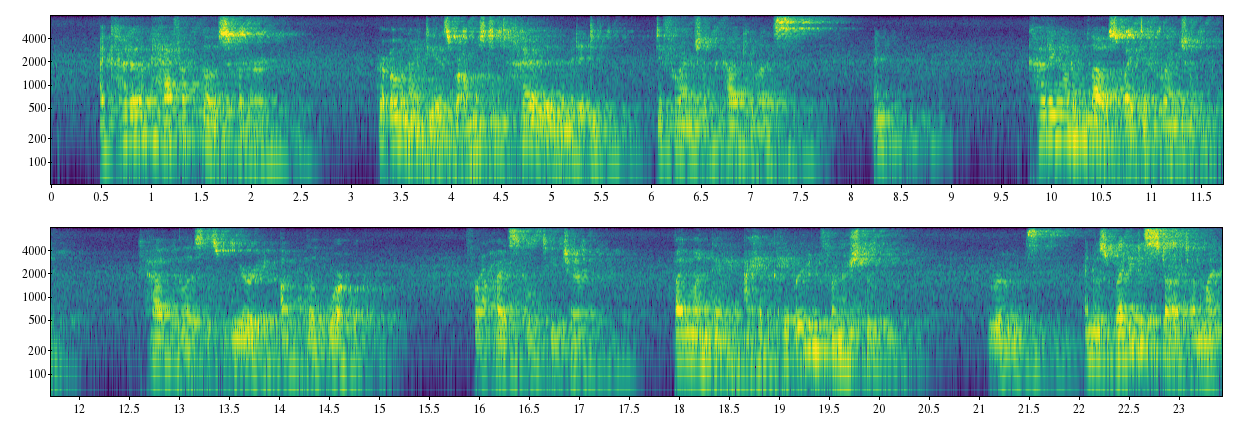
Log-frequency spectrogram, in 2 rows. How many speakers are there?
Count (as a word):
one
